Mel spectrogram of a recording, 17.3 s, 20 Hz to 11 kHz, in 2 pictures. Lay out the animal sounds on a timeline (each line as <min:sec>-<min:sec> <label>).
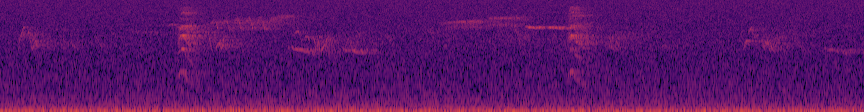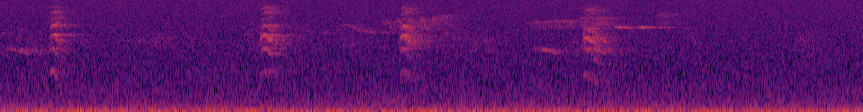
0:00.0-0:17.3 Red-eyed Vireo (Vireo olivaceus)
0:01.6-0:02.4 Yellow-bellied Sapsucker (Sphyrapicus varius)
0:01.7-0:03.0 Black-throated Blue Warbler (Setophaga caerulescens)
0:02.9-0:04.0 Tufted Titmouse (Baeolophus bicolor)
0:04.4-0:06.3 Black-throated Green Warbler (Setophaga virens)
0:05.5-0:06.2 Yellow-bellied Sapsucker (Sphyrapicus varius)
0:08.1-0:09.2 Tufted Titmouse (Baeolophus bicolor)
0:09.0-0:09.8 Yellow-bellied Sapsucker (Sphyrapicus varius)
0:11.1-0:12.9 Yellow-bellied Sapsucker (Sphyrapicus varius)
0:11.5-0:13.3 Black-throated Blue Warbler (Setophaga caerulescens)
0:13.9-0:15.6 Black-throated Green Warbler (Setophaga virens)
0:13.9-0:14.5 Tufted Titmouse (Baeolophus bicolor)
0:14.2-0:14.9 Yellow-bellied Sapsucker (Sphyrapicus varius)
